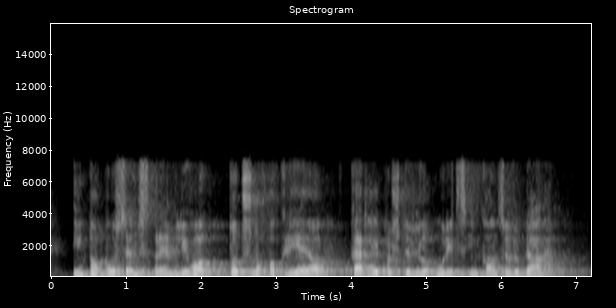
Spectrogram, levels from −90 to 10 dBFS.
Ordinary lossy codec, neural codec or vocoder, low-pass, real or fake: Opus, 64 kbps; codec, 16 kHz, 4 kbps, FreqCodec, smaller model; 7.2 kHz; fake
